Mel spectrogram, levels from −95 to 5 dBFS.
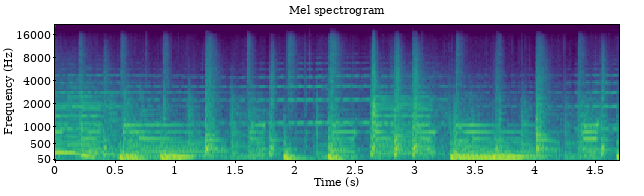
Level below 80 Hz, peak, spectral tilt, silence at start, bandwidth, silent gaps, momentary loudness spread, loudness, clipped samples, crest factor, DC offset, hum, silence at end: -22 dBFS; -2 dBFS; -8 dB/octave; 0 s; 13.5 kHz; none; 8 LU; -17 LUFS; under 0.1%; 14 dB; under 0.1%; none; 0 s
